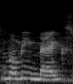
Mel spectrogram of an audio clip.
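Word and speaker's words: Mummy Meagz: can get it, is, I think it's Mummy Meg's, but it's spelled like Mummy Meegs.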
